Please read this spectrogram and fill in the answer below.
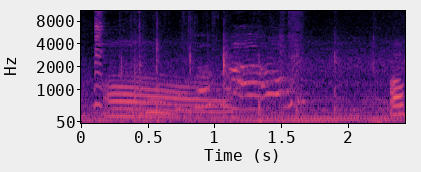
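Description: A young child's drawn-out wordless vocal sound, about a second and a half long, sliding slowly down in pitch.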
